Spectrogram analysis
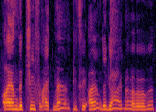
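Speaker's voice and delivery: high, sneering English impression; mock his self-importance in a high voice; mocking the chief. Mocking the chief electrician's boasting, high mock voice.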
